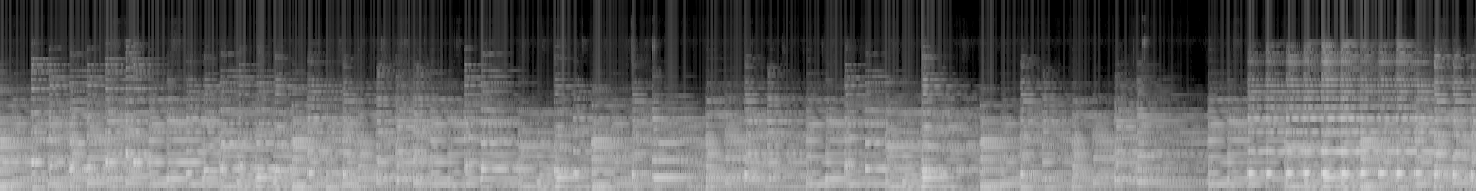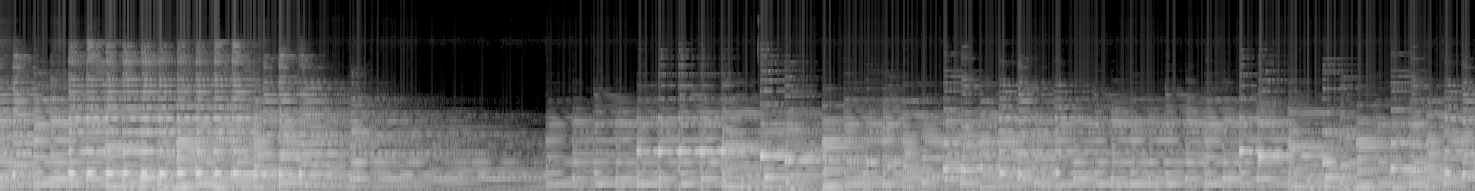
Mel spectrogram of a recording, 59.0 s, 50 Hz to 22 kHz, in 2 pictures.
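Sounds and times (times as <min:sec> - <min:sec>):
slow piano piece: 0:00.0 - 0:59.0.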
